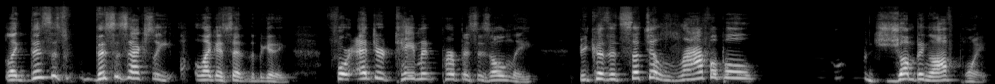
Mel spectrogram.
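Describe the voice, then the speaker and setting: A man's voice: very high voice, sing-song, normal speed, creaky, fairly bright tone. A man streaming casual commentary, reacting to what he reads and chatting with viewers in an exasperated, sarcastic way, prone to chuckling and swearing. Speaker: streamer reading and reacting to a game review with live chat.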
